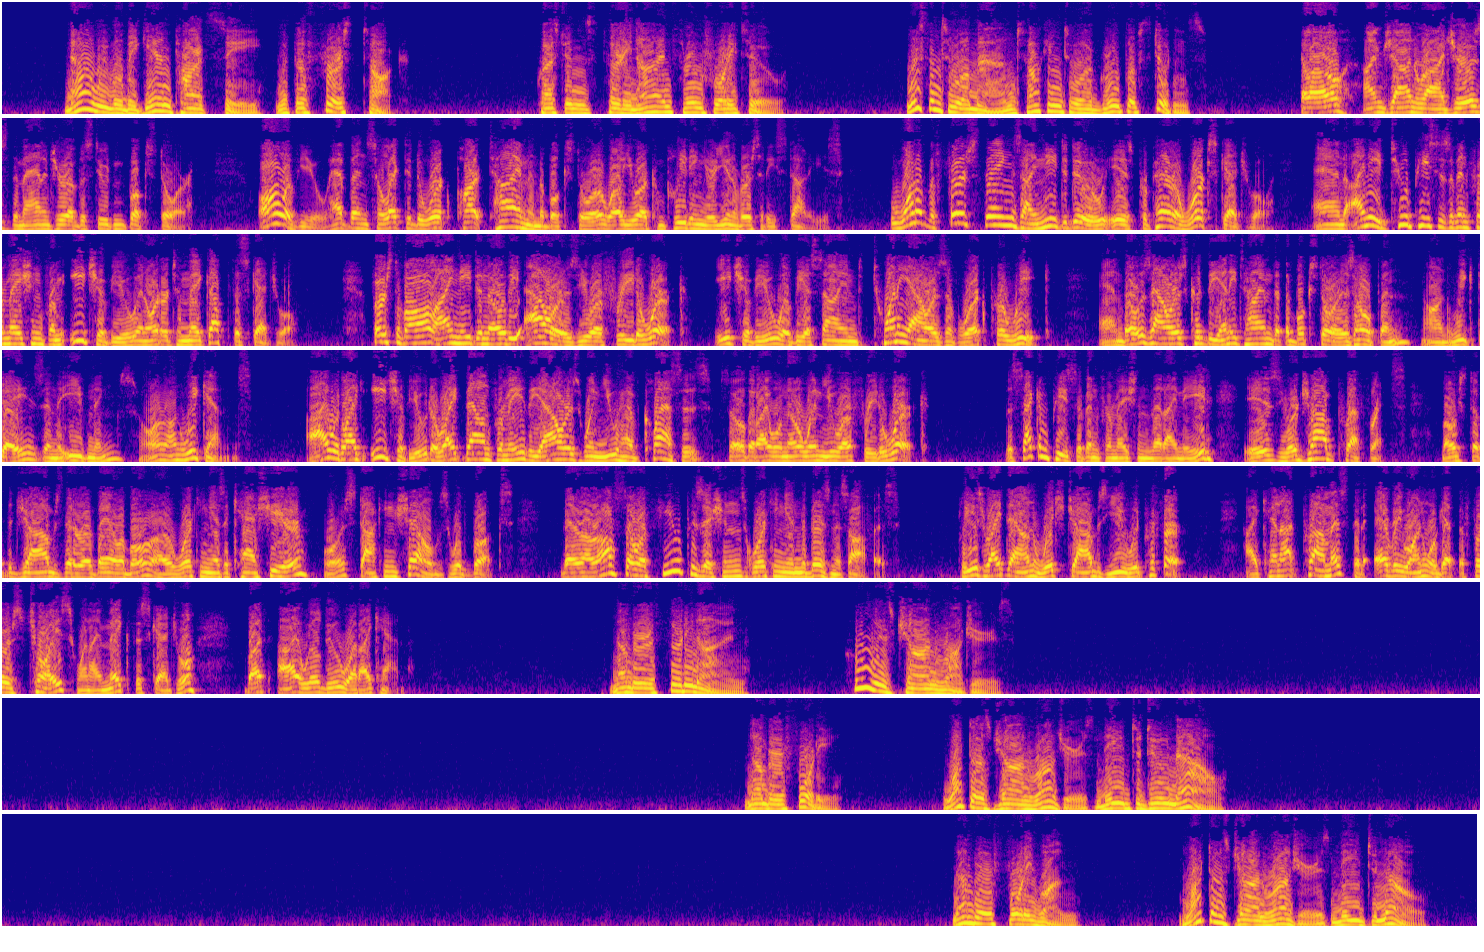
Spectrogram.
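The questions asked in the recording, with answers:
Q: Who is John Rogers?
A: The manager of the student bookstore

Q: What does John Rogers need to do now?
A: Prepare a work schedule

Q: What does John Rogers need to know?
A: The hours students are free to work and their job preferences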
